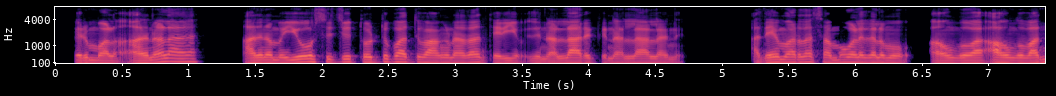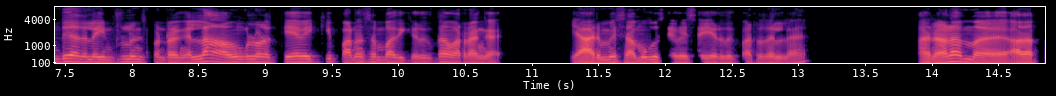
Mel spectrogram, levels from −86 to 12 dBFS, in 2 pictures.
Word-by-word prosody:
பெரும்பாலும். 120 -2 0
அதனால, 135 +8 +3 0.6
அத 120 - +4
நம்ப 130 0 -1
யோசிச்சு, 150 -1 +1
தொட்டு 135 +2 -1
பாத்து 145 -2 +1
வாங்குனாதான் 125 +1 0
தெரியும். 115 0 -1
இது 110 - -3
நல்லாருக்கு, 120 +1 +1
நல்லா 110 +1 -1
இல்லன்னு. 100 -2 -3 0.6
அதே 125 - +1
மாரிதான் 135 0 -1
சமூக 125 +1 -1
வலைத்தளமும். 125 -3 0 0.2
அவுங்க 120 +1 0
வ 125 - +5
அவுங்க 125 -1 +2
வந்து 145 +5 -1
அதுல 145 -2 +1
இன்ஃப்ளூயன்ஸ் 145 +1 -4
பண்றவங்க 130 -1 0
எல்லாம் 170 +1 +3
அவங்களோட 140 +1 +1 0.2
தேவைக்கு, 150 +1 +1
பணம் 135 +1 -1
சம்பாதிக்கிறதுக்குத் 130 -1 -3
தான் 135 -3 +2
வர்றாங்க. 115 -2 0 0.7
யாருமே 125 +6 +4
சமூக 130 +4 +1
சேவை 115 0 -2
செய்யறதுக்கு 115 -1 -3
வர்றது 110 0 -4
இல்ல. 95 0 -4 1.0
அதனால 110 +5 +5
நம்ம 140 -5 +1 0.3
அதப் 110 - +2
125 Hz, 160 wpm, -22 LUFS, 115-140 Hz, 1.0 s, வ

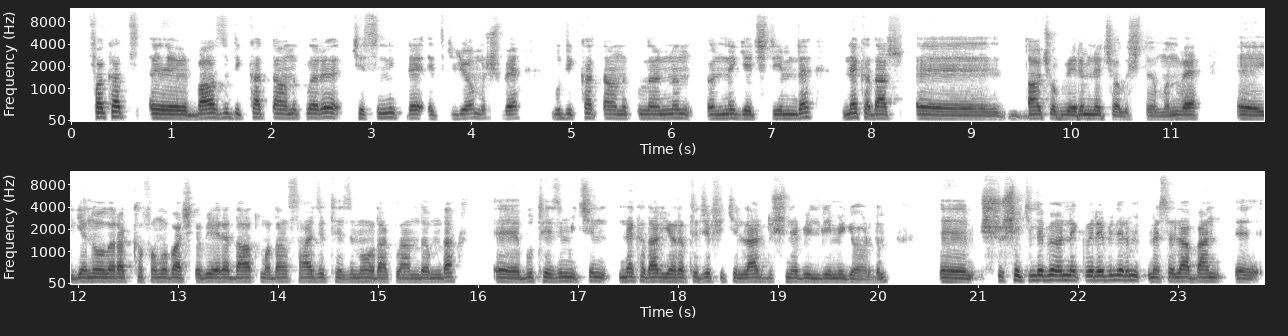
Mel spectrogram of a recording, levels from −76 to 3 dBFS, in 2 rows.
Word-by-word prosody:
Fakat, 150 +2 +3 0.2
eee, 120 -2 +5
bazı 125 +4 +3
dikkat 130 +2 -3
dağınıkları 125 +2 +1
kesinlikle 130 0 -2
etkiliyormuş 120 +3 -5
ve 115 +1 +2 0.3
bu 120 0 -5
dikkat 130 +2 -4
dağınıklarının 115 +1 -1 0.2
önüne 115 +2 +1
geçtiğimde 115 +3 0 0.3
ne 135 - +3
kadar, 115 -2 +1
eee, 100 -3 +1 0.3
daha 115 0 +3
çok 110 -3 -3
verimle 110 +1 +3
çalıştığımın 95 +2 -4
ve, 105 0 +4 0.4
eee, 100 -2 +4
genel 110 +3 +1
olarak 115 0 +3
kafamı 110 0 -3
başka 110 -1 0
bir 110 - +2
yere 110 -1 +2
dağıtmadan 110 0 0
sadece 110 0 -3
tezime 105 0 -4
odaklandığımda, 105 +1 -1 0.4
eee, 105 -2 +3
bu 115 +4 -3
tezim 120 0 -1
için 115 +2 -3
ne 125 +2 +1
kadar 115 -1 +2
yaratıcı 110 +1 0
fikirler 110 0 -2
düşünebildiğimi 105 -1 -1
gördüm. 95 +2 -4 0.5
Emm, 105 -3 +3
şu 135 - 0
şekilde 140 +2 +3
bir - - +7
örnek 140 -1 +2
verebilirim. 140 0 +3
Mesela, 115 0 +1
ben, 115 0 0
eee, 100 -2 0
115 Hz, 130 wpm, -23 LUFS, 105-120 Hz, 0.5 s, bir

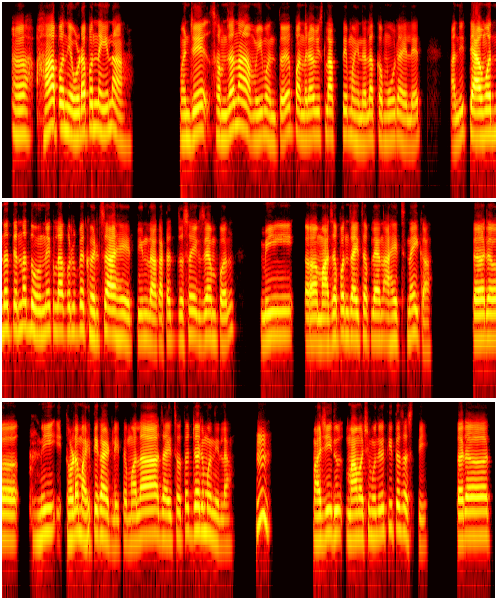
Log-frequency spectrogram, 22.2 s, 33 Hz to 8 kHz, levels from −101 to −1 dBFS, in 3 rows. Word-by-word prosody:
अ, - - -5 0.3
हां 205 +5 +7
पण 230 -2 +3
एवढा 185 +1 +3
पण 230 - +1
नाही 210 -3 0
ना, 230 -4 +1 0.9
म्हणजे 175 +5 +1
समजा 180 +3 +1
ना, 240 -3 +4
मी 170 +1 -5
म्हणतोय 170 0 -2
15-20 185 +1 +1
ते 190 - -3
महिन्याला 170 -2 -3
कमवू 170 0 -5
राहिलेत. 155 -3 -5 0.5
आणि 155 +6 -5
त्यामधनं 195 +4 +6
त्यांना 220 +2 0
2-1 210 -1 0
रुपये 210 +2 -3
खर्च 180 -1 -2
आहे, 185 -4 +5
3, 170 -3 -1
आता 155 +2 -1
जसं 170 +3 -5
एक्झाम्पल, 175 0 -2 0.5
मी 185 +2 -3 0.2
अ, 160 0 +3
माझं 155 +3 +3
पण 195 -1 0
जायचा 180 0 +2
प्लॅन 170 -1 +1
आहेच, 165 0 -2
नाही 190 +2 -2
का? 190 - -7 0.7
तर 170 +1 +3
अ, 175 0 +2 0.3
मी 200 +4 -4
थोडं 180 +3 +3
माहिती 195 +1 0
काढली, 170 -6 +1
तर 160 - -7
मला 165 +3 +1 0.2
जायचं 175 0 -2
होतं 205 +3 -7
जर्मनीला. 195 -8 0 0.4
हम्म. 330 +4 0 0.7
माझी 165 +4 +1
डू 190 - 0 0.2
मामाची 180 +2 +2
मुलगी 190 +2 -3
तिथेच 220 -2 -4
असती. 155 -6 -8 0.5
तर 170 +1 +2
अ, 185 0 +2
180 Hz, 155 wpm, -25 LUFS, 170-195 Hz, 0.9 s, हां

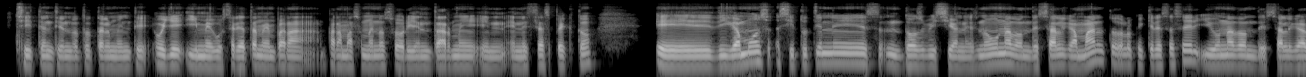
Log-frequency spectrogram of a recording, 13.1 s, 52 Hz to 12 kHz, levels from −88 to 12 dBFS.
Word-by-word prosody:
Sí, 120 - +1
te 120 - -6
entiendo 110 -1 -3
totalmente. 115 -1 -2
Oye, 130 -1 +5
y 120 - +1
me 115 -1 +2
gustaría 110 0 0
también 115 -3 0
para 115 -2 +1
para 120 - -1
más 115 +1 -4
o - - -5
menos 115 0 -3
orientarme 115 +1 +1
en 110 0 -5
en 110 0 -2
ese 110 - -3
aspecto, - - -2 0.6
eh, 115 0 +5
digamos, 125 +7 +3
si 125 - -1
tú 130 - -8
tienes, 145 -1 -1
mm, 125 -4 -5
2 120 -1 0
visiones, 110 -1 -1
¿no? 125 +1 -1
Una 140 0 +3
donde 115 -1 -2
salga 120 0 +3
mal 160 +9 +3
todo 130 - -4
que 125 - -10
quieres 125 +1 -3
hacer 170 +5 0
y 125 - -4
una 125 0 +2
donde 120 -2 -3
salga 115 0 +1
120 Hz, 185 wpm, -25 LUFS, 115-125 Hz, 0.6 s, Oye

